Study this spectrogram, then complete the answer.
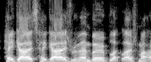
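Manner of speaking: mock corporate cheer. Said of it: "company that's like".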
